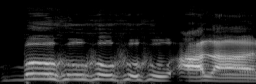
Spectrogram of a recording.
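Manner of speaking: hammed-up wailing, slow and drawn out; fake-sob like a cartoon crybaby; theatrical boo-hooing character voice; Watto. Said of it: "Watto, what's up?".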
